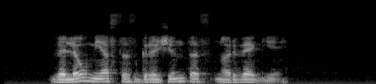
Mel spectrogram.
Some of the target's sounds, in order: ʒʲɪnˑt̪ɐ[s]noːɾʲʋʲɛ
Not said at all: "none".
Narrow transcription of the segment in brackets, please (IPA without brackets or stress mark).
s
